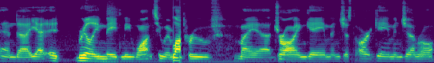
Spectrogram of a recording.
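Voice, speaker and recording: A man speaks at a fairly low pitch in a monotone, flat way with hardly any pauses. There is noticeable background noise. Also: moderate pace. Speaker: tattoo artist. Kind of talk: casual interview chat.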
